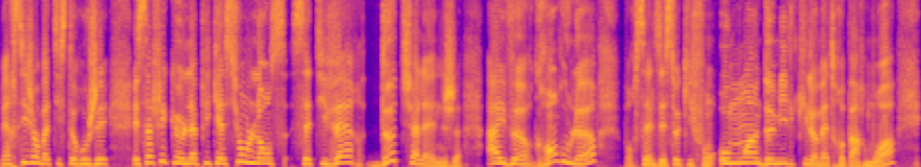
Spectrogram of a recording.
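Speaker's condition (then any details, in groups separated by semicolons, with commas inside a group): No condition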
